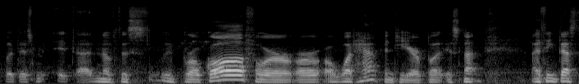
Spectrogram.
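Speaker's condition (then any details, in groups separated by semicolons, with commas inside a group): No condition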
